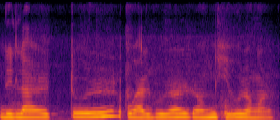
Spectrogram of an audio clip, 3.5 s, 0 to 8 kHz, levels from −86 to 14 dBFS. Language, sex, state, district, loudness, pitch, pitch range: Assamese, female, Assam, Sonitpur, -13 LUFS, 235 Hz, 235-250 Hz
